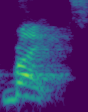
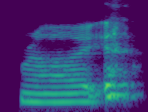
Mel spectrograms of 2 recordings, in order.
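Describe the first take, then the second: First: The word is said with lively energy. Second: The word is said flat and low-energy. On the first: The speaker is in her usual state. "my right" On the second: The speaker is exhausted. "a real barometer of my tiredness levels"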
